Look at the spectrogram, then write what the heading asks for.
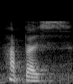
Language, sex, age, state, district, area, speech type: Assamese, female, 45-60, Assam, Tinsukia, rural, spontaneous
